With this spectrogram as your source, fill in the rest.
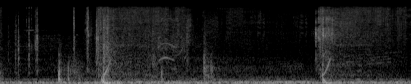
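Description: A mechanical grabber launches with a springy thump and its cable whirs out.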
